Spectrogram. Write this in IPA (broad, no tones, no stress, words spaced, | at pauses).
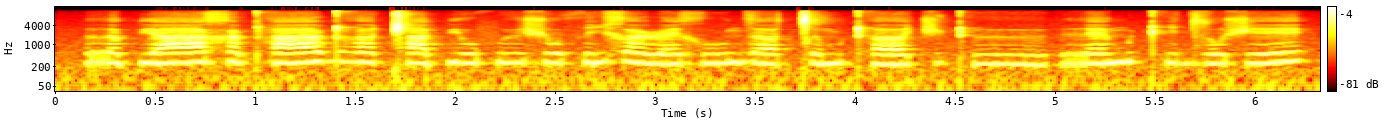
rɐpʲaː xaʈʰaːɖʱɐː ǁapʲo fɨːʃoθixɐː ɭɛxunzɐː ǀɘmɨʈʰɐː t͡ʃɘʈʰɨː | rɛmiʈʰi d͡zoʃe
